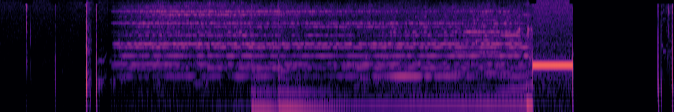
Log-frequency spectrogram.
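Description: Telephone line tones play while a business call to an industrial gases company is transferred to a manager. A few faint clicks come first, then a sustained buzzy tone runs for about eight seconds with a lower hum joining midway. It ends in a short, loud, pure beep.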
